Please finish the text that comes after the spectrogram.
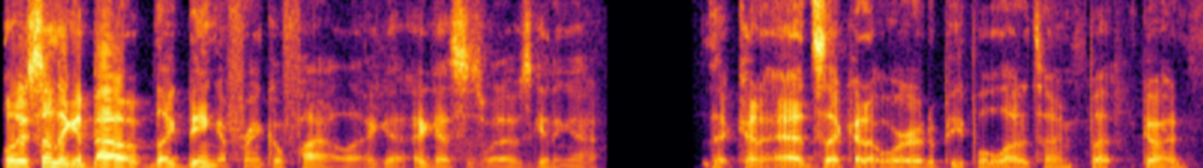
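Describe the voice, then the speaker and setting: A man's voice: on the low side, quick pace, vocal fry. A man in casual chat on a stream panel, offhand and joking in manner.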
